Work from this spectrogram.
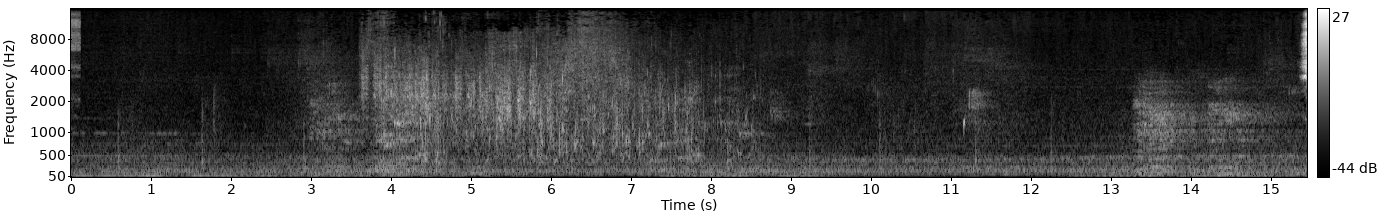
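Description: Water floods through a sluice area in Amnesia: A Machine for Pigs, a steady low rushing rumble with bursts of splashing and churning that swell and fade.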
